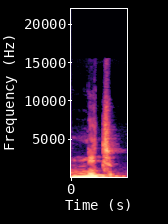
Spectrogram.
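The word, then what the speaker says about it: niche: इस प्रकार नीश बोलते हैं हम किसी एक पर्टिकुलर फील्ड में. लेकिन इसको आप निच या तो शॉर्ट में बोलोगे तो क्या बोलोगे? शॉर्ट में नहीं कहेंगे, मतलब दूसरी प्रोनाउंसिएशन अगर आप बोलोगे इसकी, या तो आपको बोलना नीश. अब लंबा नहीं बोलना, नीच. नीच वाला बोलना चाहो तो नीच होगा. फिर निच. निच. निच. दिस इज माई निच.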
